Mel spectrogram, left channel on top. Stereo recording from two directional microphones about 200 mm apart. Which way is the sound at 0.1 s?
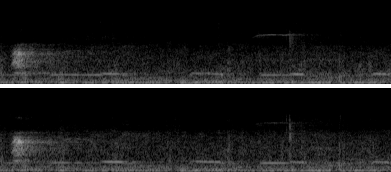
35° right (ahead or behind).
